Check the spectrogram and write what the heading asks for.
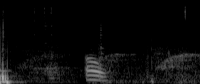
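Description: A knock as the filming camera slips and bumps at the very start, followed by two short vocal exclamations.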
